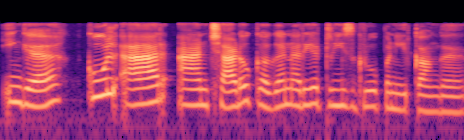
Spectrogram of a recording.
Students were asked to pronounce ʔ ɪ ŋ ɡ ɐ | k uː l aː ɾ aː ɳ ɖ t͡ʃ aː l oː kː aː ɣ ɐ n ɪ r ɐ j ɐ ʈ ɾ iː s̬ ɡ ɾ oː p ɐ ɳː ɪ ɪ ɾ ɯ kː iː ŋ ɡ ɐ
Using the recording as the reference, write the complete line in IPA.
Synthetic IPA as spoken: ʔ ɪ ŋ ɡ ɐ | k uː l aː ɾ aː ɳ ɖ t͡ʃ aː ɽ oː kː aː ɣ ɐ n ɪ ɾ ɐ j ɐ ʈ ɾ iː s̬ ɡ ɾ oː p ɐ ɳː ɪ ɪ ɾ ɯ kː aː ŋ ɡ ɐ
